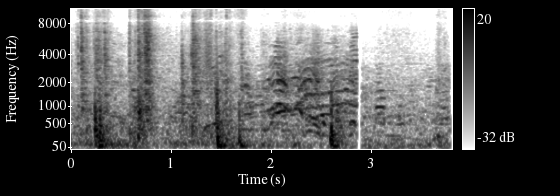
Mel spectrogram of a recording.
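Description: Plastic crates rattle and knock on a hand trolley.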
